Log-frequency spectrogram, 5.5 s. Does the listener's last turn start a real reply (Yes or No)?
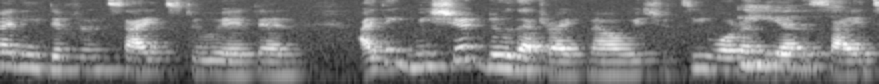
No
